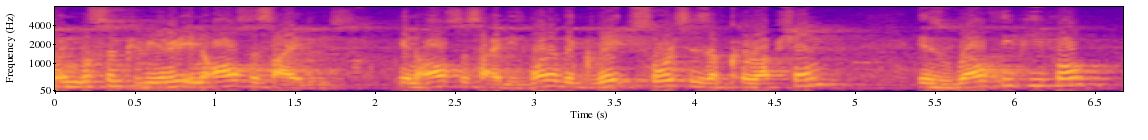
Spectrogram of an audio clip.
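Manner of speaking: usual speaking voice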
